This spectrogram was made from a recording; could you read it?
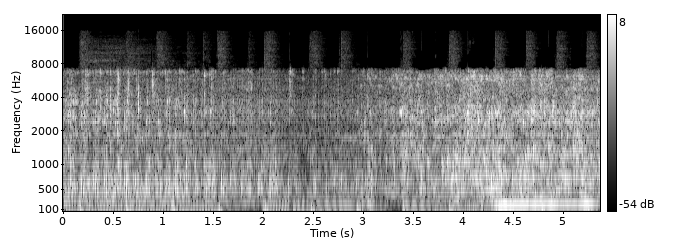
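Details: Countertop blender after zero-cost repair, test with ice, water and iced tea mix on slowest setting: motor spins up steadily while ice clatters irregularly against blades; runs smoothly under load.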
